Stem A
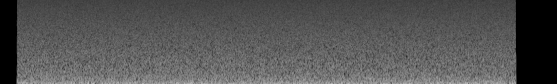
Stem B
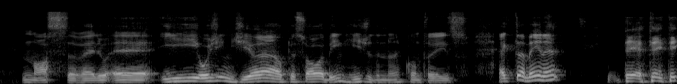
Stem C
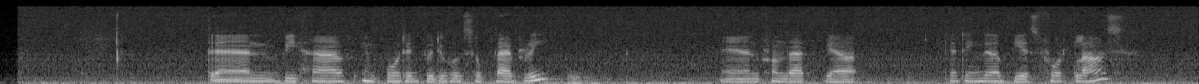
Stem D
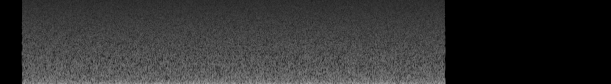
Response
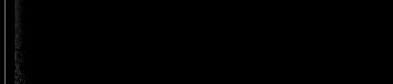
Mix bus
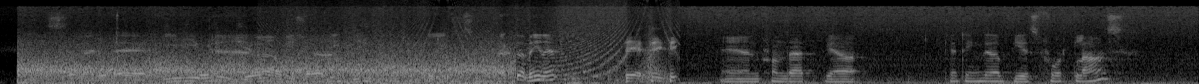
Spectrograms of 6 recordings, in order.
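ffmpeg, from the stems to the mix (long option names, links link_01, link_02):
-filter_complex "[0:a]lowpass=3100,equalizer=frequency=670:width_type=o:width=1.3:gain=14.5,volume=-7dB[link_01];[1:a]equalizer=frequency=1800:width_type=o:width=0.84:gain=11.5,acrusher=bits=11:mix=0:aa=0.000001,volume=-0.5dB[link_02];[2:a]crystalizer=i=3.5:c=0,volume=-16.5dB,asplit=2[link_03][link_04];[link_04]volume=-7.5dB[link_05];[3:a]highpass=200,aphaser=in_gain=1:out_gain=1:delay=4.7:decay=0.74:speed=0.48:type=sinusoidal,adelay=2350,volume=-8dB[link_06];[4:a]atrim=start_sample=2205[link_07];[link_05][link_07]afir=irnorm=-1:irlink=0[link_08];[link_01][link_02][link_03][link_06][link_08]amix=inputs=5:normalize=0,acompressor=threshold=-27dB:ratio=6"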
